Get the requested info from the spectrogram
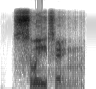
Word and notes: suiting: British English

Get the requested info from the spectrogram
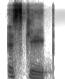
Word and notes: escape: Indian

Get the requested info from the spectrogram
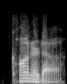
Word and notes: Kannada: American English

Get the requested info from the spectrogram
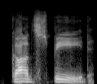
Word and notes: Godspeed: American English

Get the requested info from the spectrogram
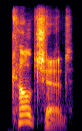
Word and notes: cultured: British English

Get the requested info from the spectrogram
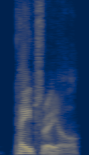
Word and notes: patrial: British English

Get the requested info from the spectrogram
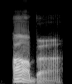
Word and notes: arbour: British English

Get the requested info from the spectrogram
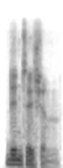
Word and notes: dentition: British English

